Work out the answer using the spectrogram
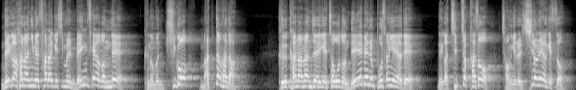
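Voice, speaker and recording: A preacher acting out an indignant ancient king who shouts and makes excuses. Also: high-pitched, big pitch swings, moderate pace, exaggerated voice. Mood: outraged. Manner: shouting, indignant, self-justifying. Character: King David, furious then full of excuses.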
